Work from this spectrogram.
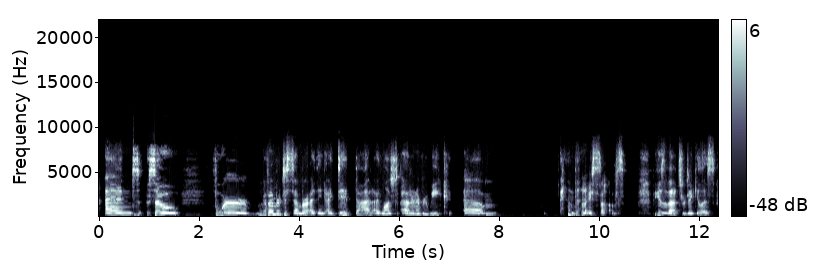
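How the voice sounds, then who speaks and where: A woman's voice: medium pitch, darkish tone, lo-fi sound. A woman hosting a live question-and-answer stream, nasal and congested from a cold, chatting through viewer questions. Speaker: host.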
